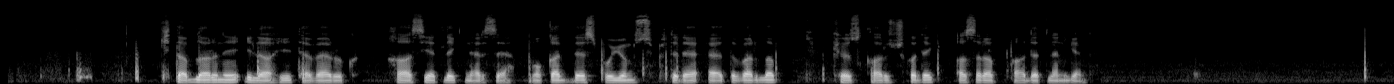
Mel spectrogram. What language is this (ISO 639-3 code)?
uig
